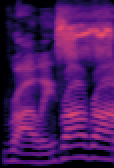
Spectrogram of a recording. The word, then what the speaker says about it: Raleigh: So, you were born in Riley, North Carolina. Yes. Raleigh. Raleigh.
